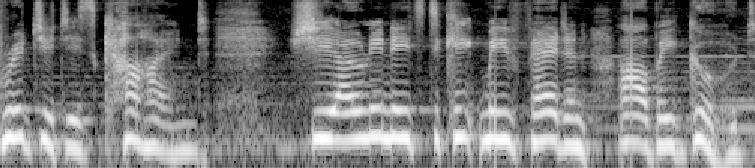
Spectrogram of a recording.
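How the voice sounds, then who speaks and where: A female-sounding voice puts on a character voice at a fairly high pitch and a fairly slow pace. Background noise is clearly audible. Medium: video game. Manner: eerie, unsettling.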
